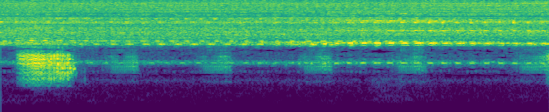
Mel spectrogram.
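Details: Wrinkled frog calling: one loud, harsh croak at the start, then a series of softer, shorter croaks repeated roughly every half second, over a steady high insect hiss.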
